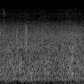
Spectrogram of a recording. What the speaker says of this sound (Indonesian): Dan sekarang dari pagi sampai jam segini tuh masih hujan.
